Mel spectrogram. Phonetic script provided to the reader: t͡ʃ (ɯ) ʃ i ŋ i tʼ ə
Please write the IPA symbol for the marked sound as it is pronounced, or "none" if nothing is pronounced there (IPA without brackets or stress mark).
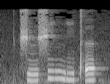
ɯ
